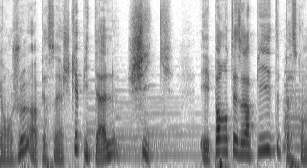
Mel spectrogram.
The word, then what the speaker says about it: Sheik: techniquement tort parce que c'est la prononciation la plus proche de l'original japonaise j'en appelle la synthèse vocale si c'est d'ailleurs la prononciation qu'ont adopté les anglophones en majorité et je soutiens sa malgré le fait que maintenant on est un annonceur francophone dans smash bros dans ce match 4 qu'il prononce cheick parce que non seulement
